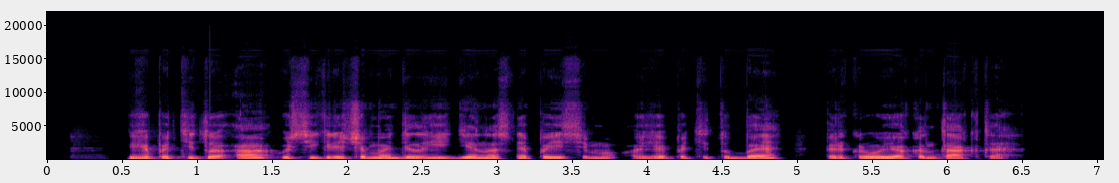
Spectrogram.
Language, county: Lithuanian, Utena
